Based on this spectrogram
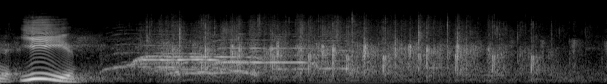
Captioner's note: participants applauding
